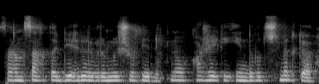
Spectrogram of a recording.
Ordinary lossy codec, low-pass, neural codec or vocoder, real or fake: none; 9.9 kHz; codec, 24 kHz, 0.9 kbps, WavTokenizer, small release; fake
